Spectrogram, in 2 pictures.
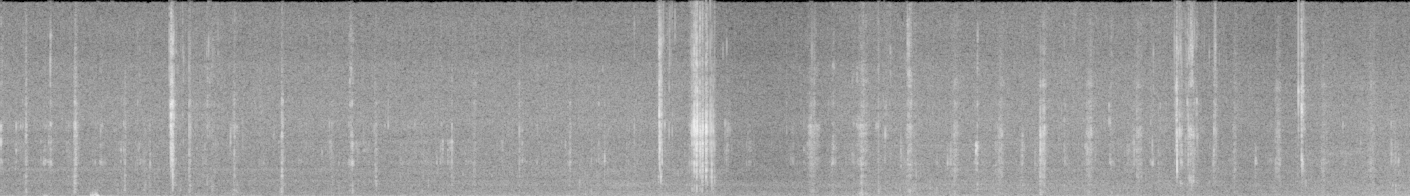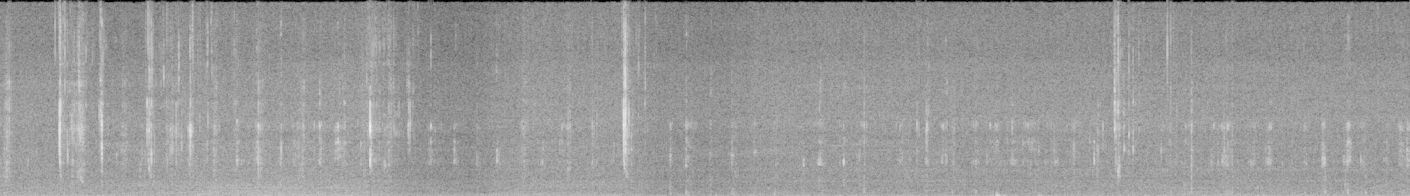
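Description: Close-up chewing and biting of food, with wet mouth clicks and crisp crunches scattered throughout. A loud crunch comes about seven seconds in, and a low rumble swells and fades in the middle.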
